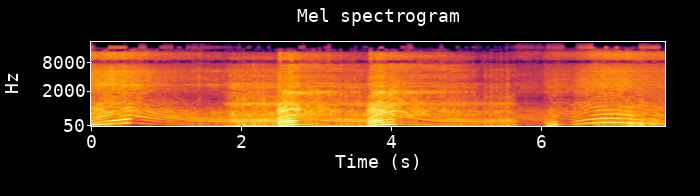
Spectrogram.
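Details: Stihl chainsaw left in a barn for years, after a small turn of the idle screw; its carb is non-adjustable and working properly: revs climb and fall back cleanly, settling to a steady crisp idle; normal running.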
